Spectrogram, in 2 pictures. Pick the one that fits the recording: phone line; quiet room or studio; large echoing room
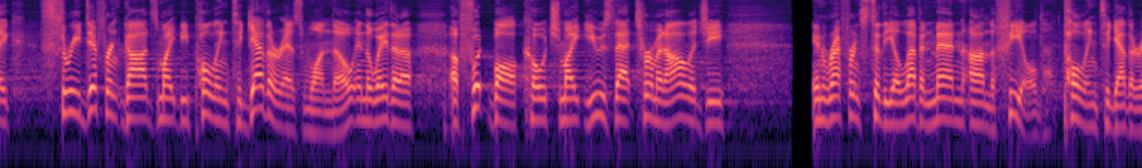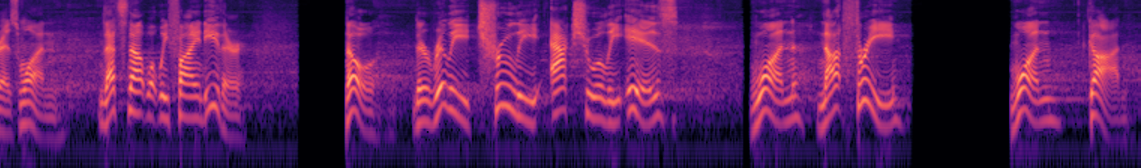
large echoing room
